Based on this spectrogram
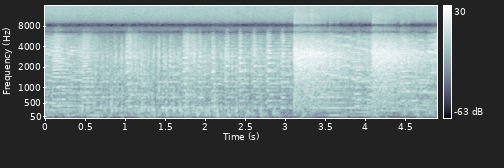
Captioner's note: shots ringing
